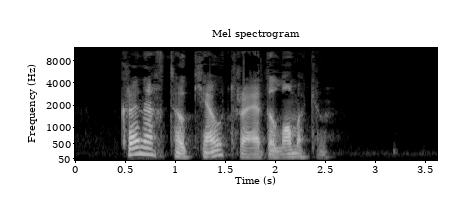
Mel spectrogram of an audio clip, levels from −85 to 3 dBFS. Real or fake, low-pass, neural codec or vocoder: real; 10.8 kHz; none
